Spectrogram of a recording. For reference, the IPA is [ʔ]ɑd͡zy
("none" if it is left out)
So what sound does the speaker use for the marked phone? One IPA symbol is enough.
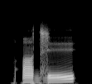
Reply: ʔ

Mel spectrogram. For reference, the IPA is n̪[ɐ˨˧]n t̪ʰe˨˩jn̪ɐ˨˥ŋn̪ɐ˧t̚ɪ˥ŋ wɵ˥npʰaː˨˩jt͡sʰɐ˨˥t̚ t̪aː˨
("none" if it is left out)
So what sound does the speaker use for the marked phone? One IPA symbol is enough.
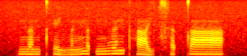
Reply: ɐ˨˧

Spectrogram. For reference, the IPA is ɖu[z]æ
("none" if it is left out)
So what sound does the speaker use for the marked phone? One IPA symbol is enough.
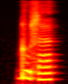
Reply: ɬ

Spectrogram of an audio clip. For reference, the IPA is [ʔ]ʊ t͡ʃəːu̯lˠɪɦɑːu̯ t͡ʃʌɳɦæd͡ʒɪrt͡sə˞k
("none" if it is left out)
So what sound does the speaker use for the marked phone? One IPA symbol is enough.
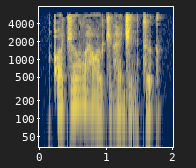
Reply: qʼ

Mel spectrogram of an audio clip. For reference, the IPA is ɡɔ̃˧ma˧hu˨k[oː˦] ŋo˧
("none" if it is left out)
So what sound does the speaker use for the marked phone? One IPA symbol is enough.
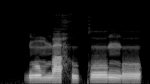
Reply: oː˦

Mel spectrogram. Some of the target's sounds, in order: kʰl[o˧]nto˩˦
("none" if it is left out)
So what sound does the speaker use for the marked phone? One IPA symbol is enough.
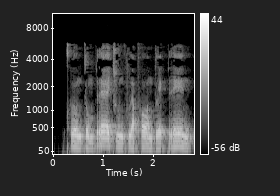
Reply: o˨˩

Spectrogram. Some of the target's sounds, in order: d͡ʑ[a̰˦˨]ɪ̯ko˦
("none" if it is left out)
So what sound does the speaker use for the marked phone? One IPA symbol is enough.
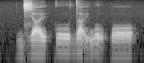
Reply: a˨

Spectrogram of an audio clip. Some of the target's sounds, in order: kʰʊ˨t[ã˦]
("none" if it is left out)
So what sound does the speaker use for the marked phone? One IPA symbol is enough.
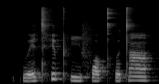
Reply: ã˦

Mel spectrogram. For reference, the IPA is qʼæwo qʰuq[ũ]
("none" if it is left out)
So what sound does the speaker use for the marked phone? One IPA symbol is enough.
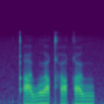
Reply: u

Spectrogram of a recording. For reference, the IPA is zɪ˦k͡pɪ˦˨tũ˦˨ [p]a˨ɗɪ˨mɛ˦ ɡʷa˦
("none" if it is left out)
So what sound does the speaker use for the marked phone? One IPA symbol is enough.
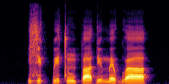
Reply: p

